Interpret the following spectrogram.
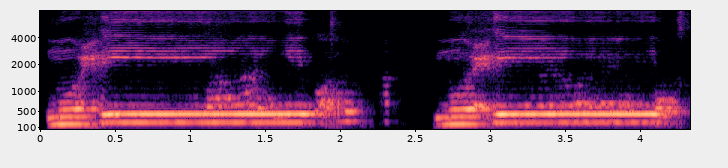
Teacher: তটি কলকলা হরফ, তাই একে কলকলা করে ডান দিকের হরফের সঙ্গে মিলিয়ে পড়তে হয়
